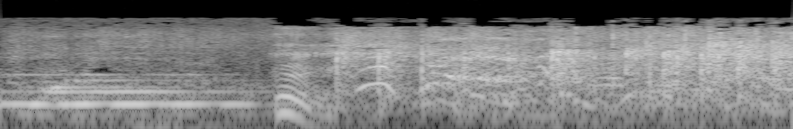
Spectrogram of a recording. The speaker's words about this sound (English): Ah, thanks, ladies and gentlemen, for your kind applause.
